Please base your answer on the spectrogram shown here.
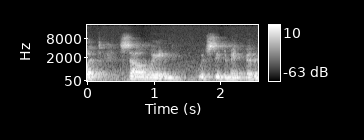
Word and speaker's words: Samhain: spelled Samhain you see that but it's actually pronounced Alan that's how you say it I did hear a French person on YouTube say call it Sal Wayne which seemed to make better sense but anyway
